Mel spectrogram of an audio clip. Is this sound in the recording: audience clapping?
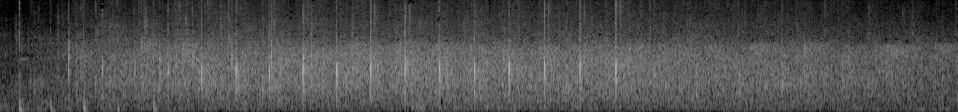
yes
